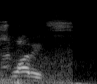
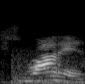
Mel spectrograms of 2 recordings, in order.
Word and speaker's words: Suarez: Suarez. Suarez.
